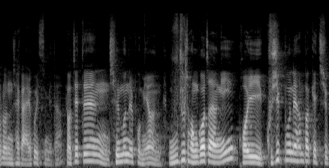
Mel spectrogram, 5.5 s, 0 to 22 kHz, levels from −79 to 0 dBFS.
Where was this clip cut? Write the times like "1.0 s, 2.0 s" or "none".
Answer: none

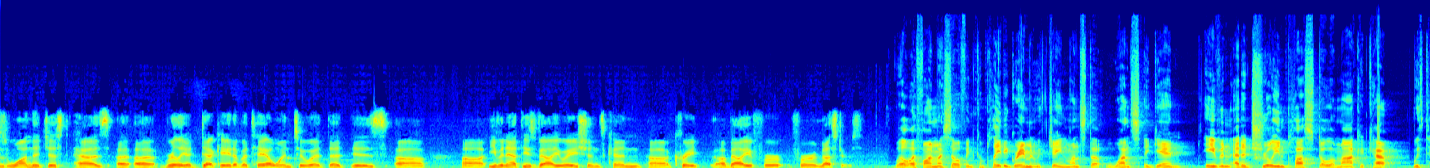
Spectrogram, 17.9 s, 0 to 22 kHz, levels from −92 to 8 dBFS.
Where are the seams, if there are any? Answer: none

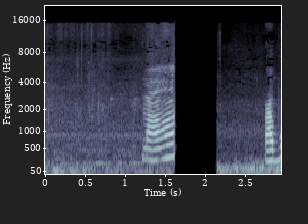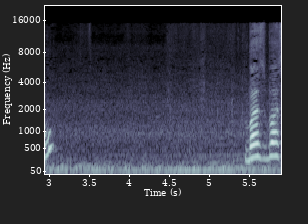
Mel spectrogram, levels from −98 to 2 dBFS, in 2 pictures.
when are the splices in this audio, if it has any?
1.6 s

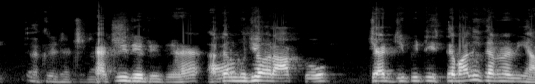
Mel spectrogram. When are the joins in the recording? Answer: 2.0 s

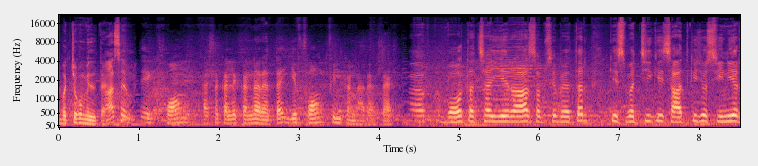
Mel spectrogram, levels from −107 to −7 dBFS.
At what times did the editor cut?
0.9 s, 4.4 s

